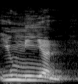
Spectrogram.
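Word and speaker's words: union: यू जो है हमारा भवेल है, लेकिन अगर हम इसी को उच्चारण करेंगे तो हमारा देखते हैं कि कॉन्सोनेंट आ जा रहा है, यूनियन, यू आ जा रहा है यूनियन।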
